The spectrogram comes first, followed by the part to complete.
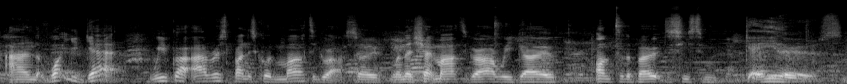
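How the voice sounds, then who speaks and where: A man's voice: mid-range voice, normal speed. A man chatting upbeat and jokey as a travel vlogger, filming outdoors on a tour. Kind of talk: casual vlog narration. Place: outdoors, at a swamp tour site and on a boat. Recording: outdoor video with crowd noise. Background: crowd chatter.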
